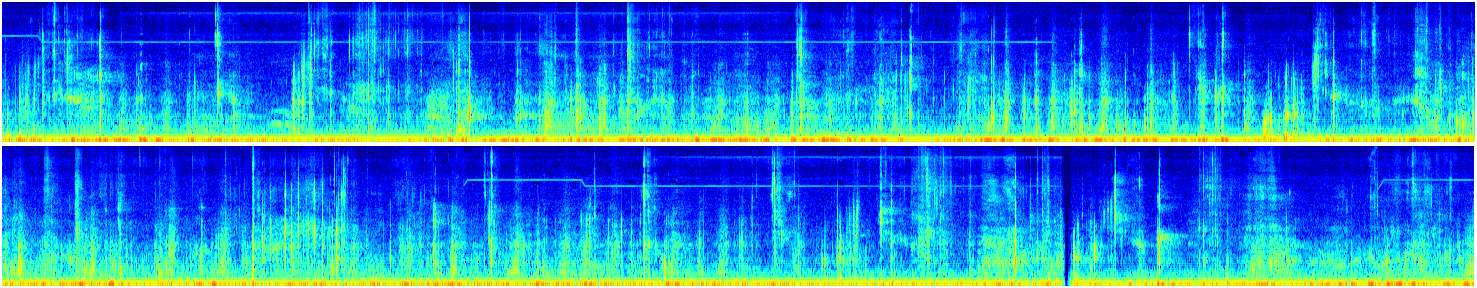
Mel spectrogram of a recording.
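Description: Close-miked eating of sesame-topped pastries: bites into the crust and chewing, with many irregular crunchy crackles and mouth sounds, over a steady low hum.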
